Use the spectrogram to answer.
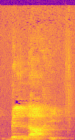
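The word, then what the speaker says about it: بِاللَّهِ: Okay, so that's the reason we combine this B with lam. Billahi.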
